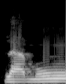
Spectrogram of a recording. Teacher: পেশের পরে ওয়াও সাকিন মাদে হরফ এক আলিফ টান হবে, মাদ্দে তবাই।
